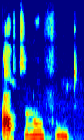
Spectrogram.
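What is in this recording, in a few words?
"afternoon food", Nigerian Pidgin, female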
